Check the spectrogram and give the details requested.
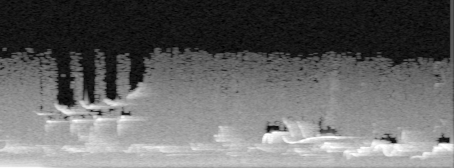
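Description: Birds singing: a run of quick chirps and whistled notes that slide up and down in pitch, getting busier about four seconds in. The tail of a music track fades out in the first second.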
